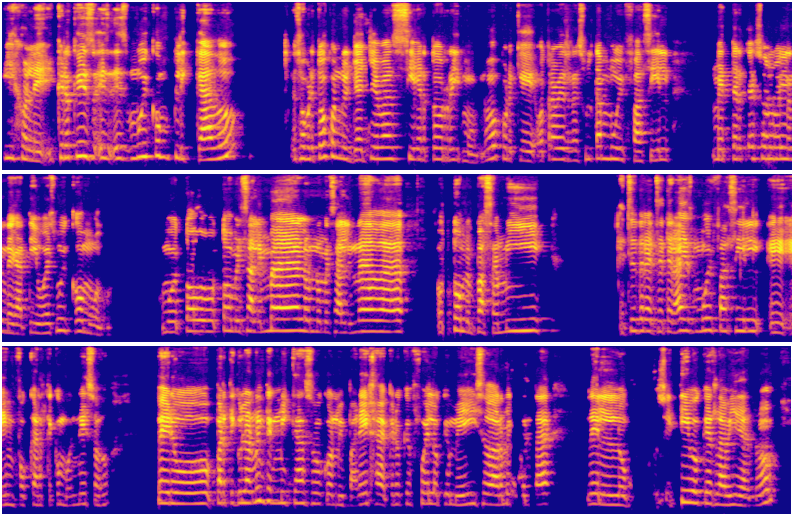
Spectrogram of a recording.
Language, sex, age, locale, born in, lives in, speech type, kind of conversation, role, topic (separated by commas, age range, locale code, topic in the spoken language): Spanish, female, 30-34, es-MX, Mexico, Mexico, conversation, unstructured, none, ¿Has sentido que una noticia positiva te ayudó a superar un mal día?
